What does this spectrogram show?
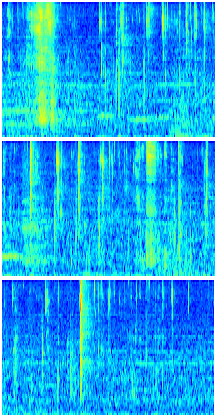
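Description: A person biting and chewing a piece of fish curry eaten by hand, with scattered short mouth clicks throughout.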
